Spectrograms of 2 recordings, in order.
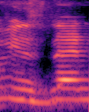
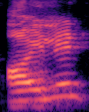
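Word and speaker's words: island: अलावा groups of आइलैंड इसको जलैंड नहीं पढ़ते हैं एस साइलेंट होता है आइलैंड किसे कहते हैं आइलैंड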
